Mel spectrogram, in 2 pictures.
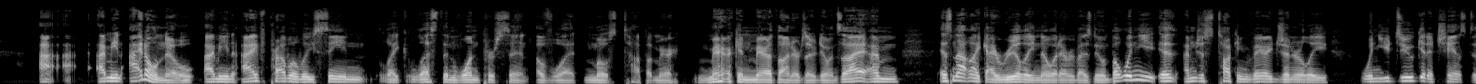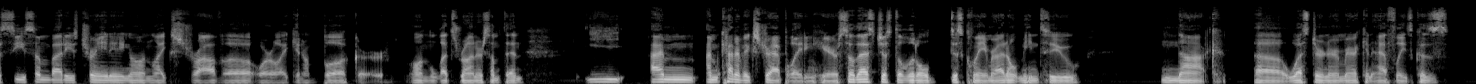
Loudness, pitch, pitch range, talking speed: -19 LUFS, 100 Hz, 90-120 Hz, 190 wpm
